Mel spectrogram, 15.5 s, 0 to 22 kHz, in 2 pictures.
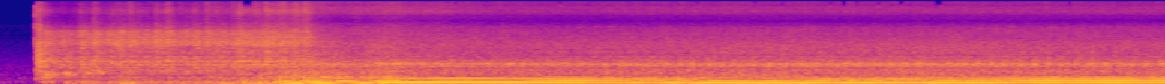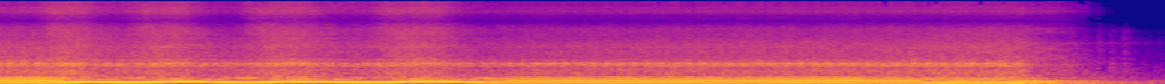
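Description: A 1965 Ford Mustang's 200 straight-six engine cranks and catches, then settles into a loud, steady idle with a brief rise in revs midway before cutting off.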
